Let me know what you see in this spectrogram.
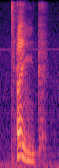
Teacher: You're really hiding that noon that's supposed to come from the front of your tongue, and then you're bringing that k from the back.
